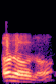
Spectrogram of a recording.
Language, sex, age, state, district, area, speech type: Kannada, male, 18-30, Karnataka, Mandya, urban, conversation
